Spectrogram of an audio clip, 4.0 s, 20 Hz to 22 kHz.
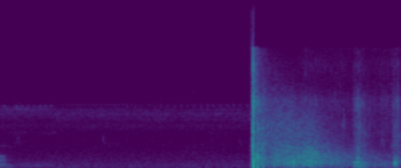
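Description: A single 12-gauge shotgun shot, a Mossberg 500 firing a Winchester Deer Season 1 1/8 ounce rifled lead slug, about two and a half seconds in. A second or so of noisy trailing sound and two sharp knocks follow the shot.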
